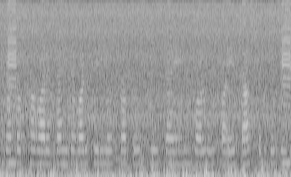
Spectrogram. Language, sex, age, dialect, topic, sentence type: Bengali, female, 18-24, Western, agriculture, statement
